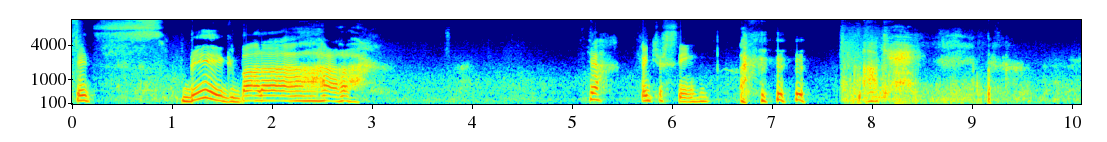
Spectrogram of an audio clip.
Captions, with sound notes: It's... ...big, but... Yeah. Interesting. [CHUCKLES] Okay...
